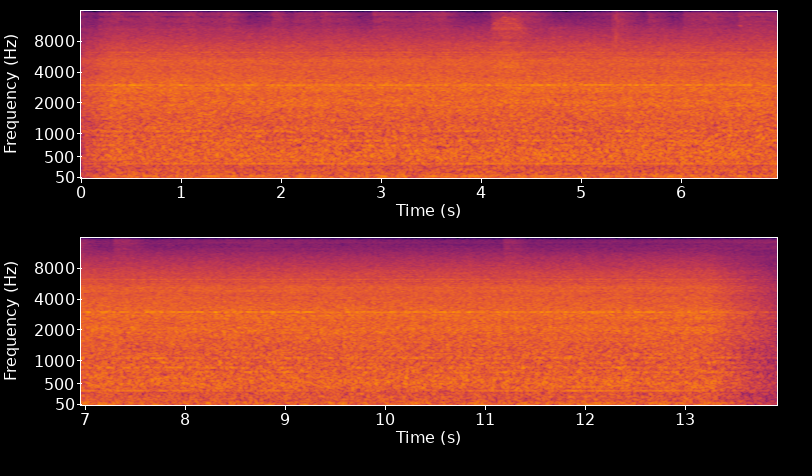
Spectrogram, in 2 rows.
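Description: An A-10C jet in the DCS flight simulator cruising straight and level, its engine producing a loud, constant broadband roar with a steady whine, unbroken for the whole stretch and with no talk.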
